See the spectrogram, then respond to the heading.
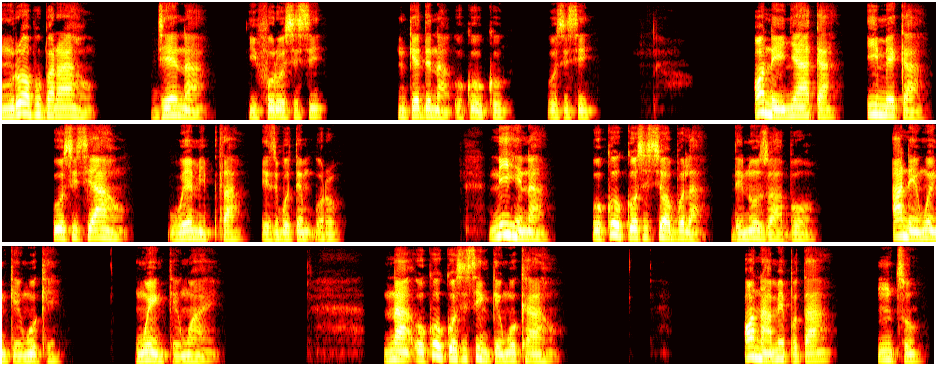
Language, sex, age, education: Igbo, male, 30-45, tertiary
